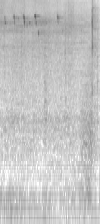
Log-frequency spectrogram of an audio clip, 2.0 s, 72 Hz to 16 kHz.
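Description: Soft, faint scraping of a 10-inch drywall flat box being pulled down a wall seam as it spreads a fill coat of joint compound, over a steady low hum.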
